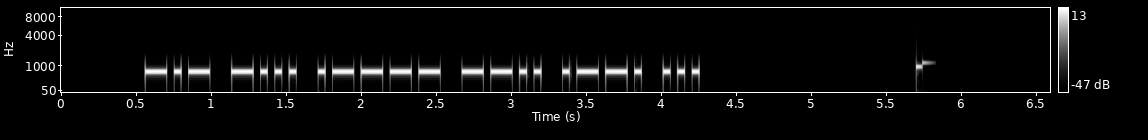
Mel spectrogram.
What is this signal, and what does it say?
Morse code, heard as a keyed tone, about 25 wpm, 700 Hz. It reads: KB1ZPS
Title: USA Call Signs Repeated 2x 25wpm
